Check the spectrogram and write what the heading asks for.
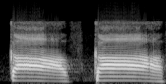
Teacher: جو سخت حصہ ہے جہاں پر ہم فنگر لگاتے ہیں تو محسوس ہوتا ہے زبان کے بالکل اوپر ہے، وہاں پر زبان کی جڑ لگے گی تو کاف پڑھا جائے گا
